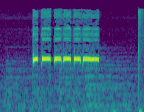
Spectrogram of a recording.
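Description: Background music playing, with a quick run of six short, high whistle-like beeps starting about half a second in and stopping a second later.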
